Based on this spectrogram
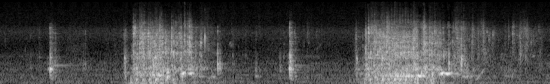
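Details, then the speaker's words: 1971 Johnson 20 HP outboard with a persistent high idle despite several carb swaps, now on a smaller carb matching the original; lumpy, uneven note with ragged bursts and gaps: running on one cylinder (condenser replaced previously). "See, you hear that? That's just one cylinder."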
